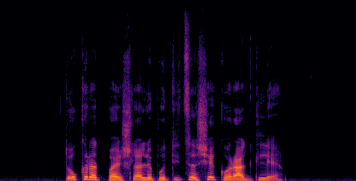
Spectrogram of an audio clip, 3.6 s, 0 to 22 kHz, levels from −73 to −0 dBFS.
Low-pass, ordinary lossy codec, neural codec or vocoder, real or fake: none; none; none; real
